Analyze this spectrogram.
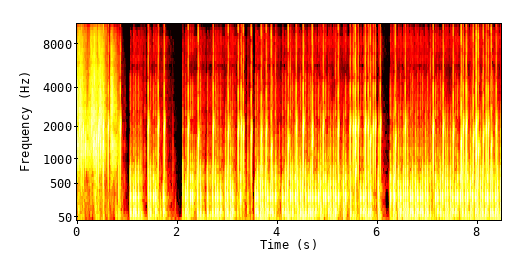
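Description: Rapid game pickaxe taps chip at stone blocks.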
